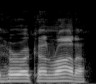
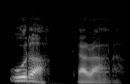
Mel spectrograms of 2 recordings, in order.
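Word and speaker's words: huracanrana: That Hurricane Rana, or as Yeah, as Conan told me, no, it's pronounced Ura Karana.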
